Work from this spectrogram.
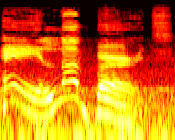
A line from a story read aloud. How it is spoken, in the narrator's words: he says, grinning happily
